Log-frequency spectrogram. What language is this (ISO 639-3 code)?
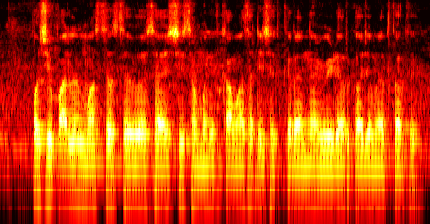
mar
